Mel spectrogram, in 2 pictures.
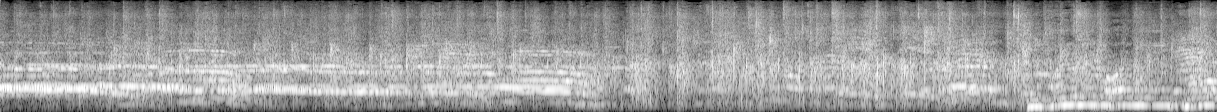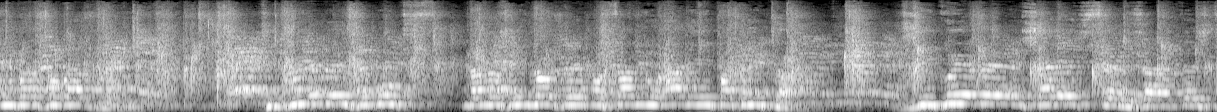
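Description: An audience claps along to the beat.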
